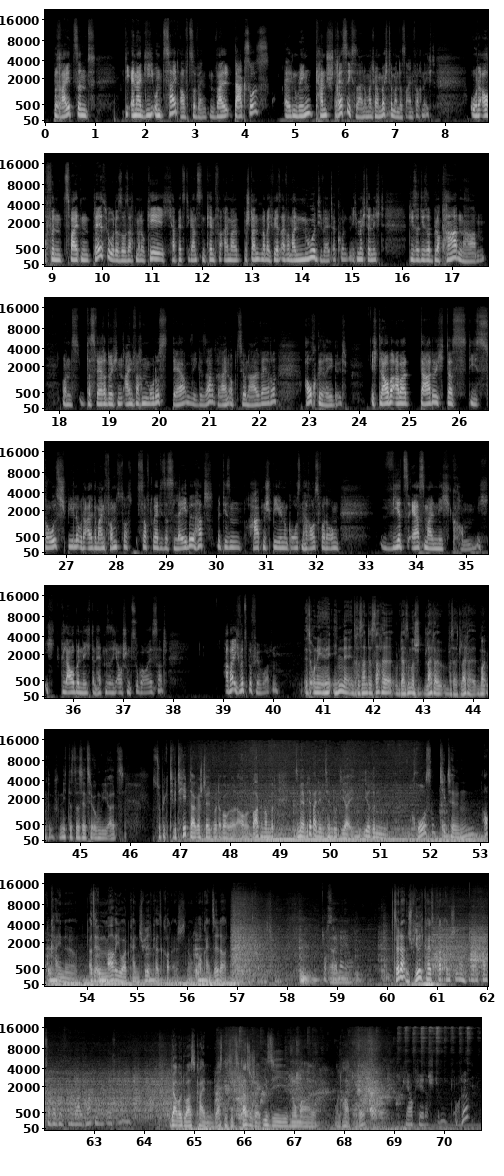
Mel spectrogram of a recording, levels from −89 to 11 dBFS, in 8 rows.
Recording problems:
muffled; slightly; fading above 3.5 kHz
household noises; loud; from 47 s on; 3 dB below the speech

